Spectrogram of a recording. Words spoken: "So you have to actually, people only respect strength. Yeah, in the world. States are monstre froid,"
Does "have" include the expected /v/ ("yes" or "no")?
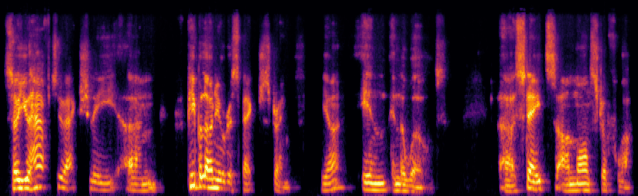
no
